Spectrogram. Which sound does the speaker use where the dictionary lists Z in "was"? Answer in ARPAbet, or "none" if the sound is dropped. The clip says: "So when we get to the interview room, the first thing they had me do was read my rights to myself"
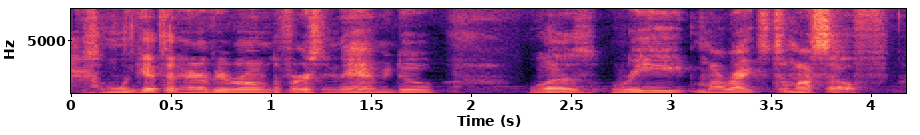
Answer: Z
